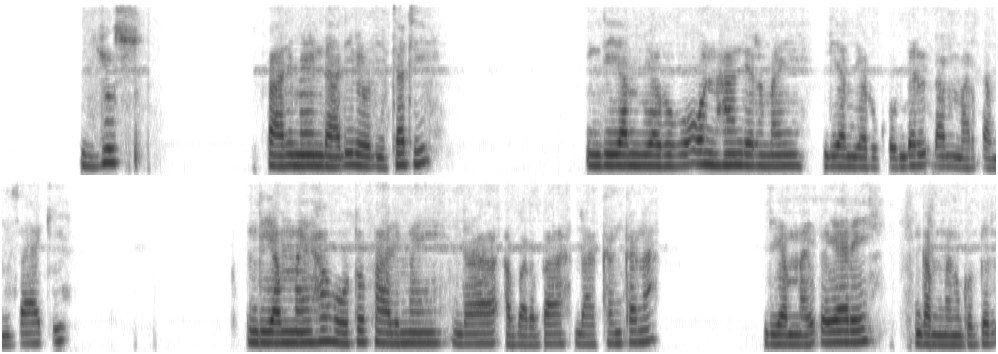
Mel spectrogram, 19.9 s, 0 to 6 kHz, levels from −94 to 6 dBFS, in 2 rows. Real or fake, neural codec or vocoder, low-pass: fake; codec, 16 kHz, 8 kbps, FreqCodec, smaller model; 5.4 kHz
